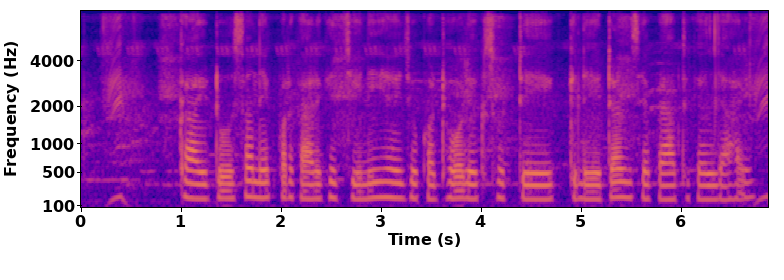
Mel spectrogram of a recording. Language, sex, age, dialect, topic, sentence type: Magahi, female, 18-24, Western, agriculture, statement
